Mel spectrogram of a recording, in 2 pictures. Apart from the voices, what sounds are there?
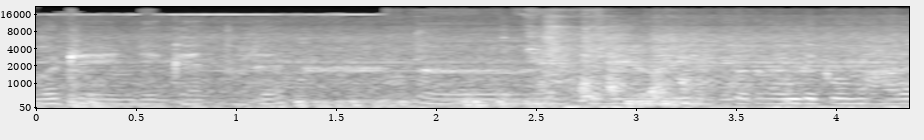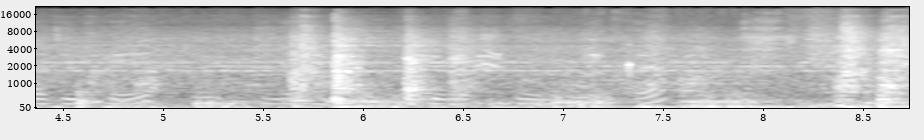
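inside a moving train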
